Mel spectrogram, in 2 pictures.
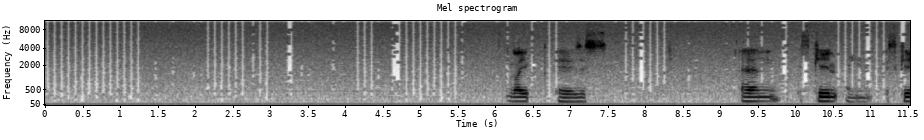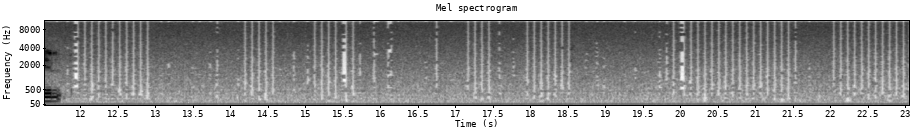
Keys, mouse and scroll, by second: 0.5 r, 2.4-4.3 drag, 4.5 z, 4.7-6.2 middle drag, 5.3 z, 5.9 Tab, 6.5 Tab, 7.4 KP_1, 9.7 s, 12.2-14.2 drag, 15.6 s, 16.5 z, 17.5 Tab, 18.3 z, 20.0-21.4 drag, 21.4-23.0 middle drag.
